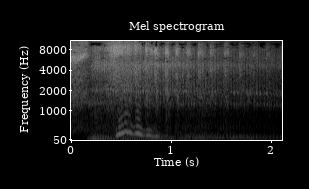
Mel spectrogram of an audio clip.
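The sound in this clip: A voice imitates a spinning prize wheel with a short, wavering hum that drifts downward in pitch over steady background hiss.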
